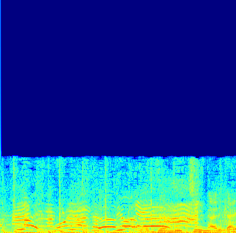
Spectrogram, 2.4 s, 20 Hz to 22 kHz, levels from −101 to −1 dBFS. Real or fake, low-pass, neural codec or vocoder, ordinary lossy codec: real; 7.2 kHz; none; MP3, 48 kbps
